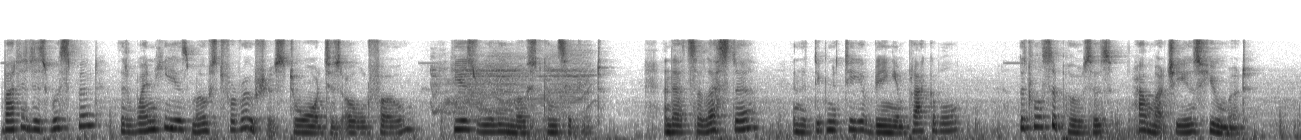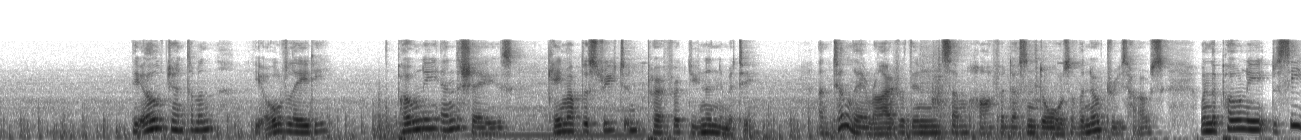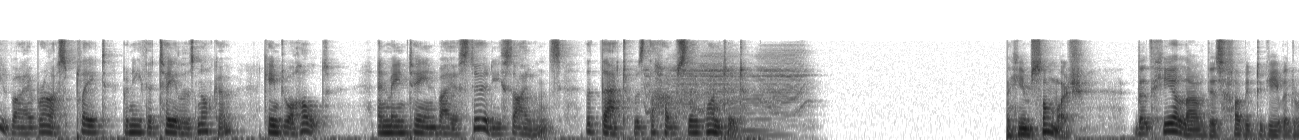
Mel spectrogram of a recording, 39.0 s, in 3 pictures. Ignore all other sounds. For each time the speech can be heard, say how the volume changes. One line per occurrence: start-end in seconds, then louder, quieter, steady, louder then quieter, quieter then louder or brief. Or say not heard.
0.0-12.6 steady
14.3-33.6 steady
36.0-38.9 brief.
